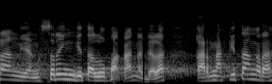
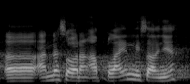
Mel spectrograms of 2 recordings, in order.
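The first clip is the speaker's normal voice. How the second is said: normal talking voice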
